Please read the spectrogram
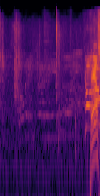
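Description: A single sharp pop a little over a second in, a pitched baseball smacking into the catcher's leather mitt, over faint ballpark background sound.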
